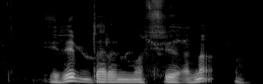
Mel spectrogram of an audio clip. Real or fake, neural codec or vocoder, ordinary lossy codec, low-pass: real; none; none; none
